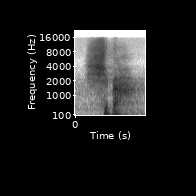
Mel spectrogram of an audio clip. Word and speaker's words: 헵시바: 햇밥이라고 하셨나요? 헵시바. 따라해 봅시다. 헵시바. 또 졸다가 좀 일어나신 분들은 목사가 강단에서 햇밥이라고 하더라니까 벌써 햇살 나왔나? 왜 햇밥이라고 착각하시면 안 됩니다. 헵시바. 그리고 그 땅을, 이 발음을 잘 하셔야 돼요. 뿔라가 아니라 뭐라고요? 뷰라라 아니에요. 헵시바요, 너를 헵시바라 새 이름으로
